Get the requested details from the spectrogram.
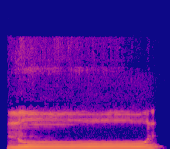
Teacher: نون یہاں ناک میں آواز چلے گی تھوڑی سی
